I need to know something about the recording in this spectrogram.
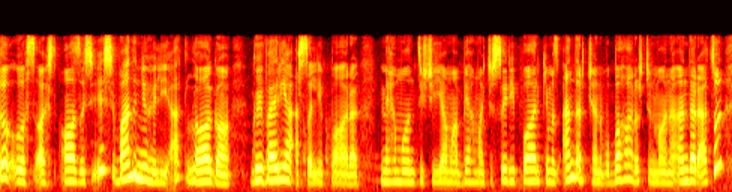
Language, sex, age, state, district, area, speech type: Kashmiri, female, 30-45, Jammu and Kashmir, Bandipora, rural, spontaneous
